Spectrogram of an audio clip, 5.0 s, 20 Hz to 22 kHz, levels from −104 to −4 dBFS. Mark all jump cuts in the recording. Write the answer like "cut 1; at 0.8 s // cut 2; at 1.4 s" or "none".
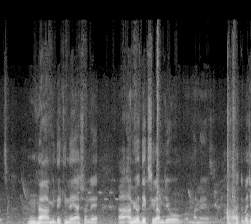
none

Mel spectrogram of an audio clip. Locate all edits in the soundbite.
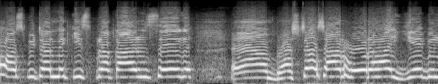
none

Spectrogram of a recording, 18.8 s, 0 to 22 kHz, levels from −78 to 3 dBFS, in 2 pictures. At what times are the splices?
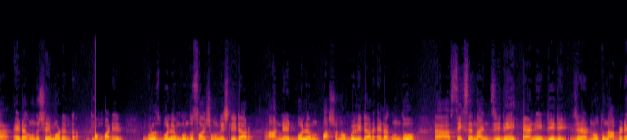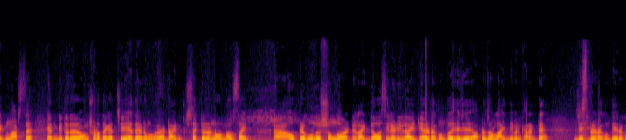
cut 1; at 1.4 s // cut 2; at 10.1 s // cut 3; at 15.8 s

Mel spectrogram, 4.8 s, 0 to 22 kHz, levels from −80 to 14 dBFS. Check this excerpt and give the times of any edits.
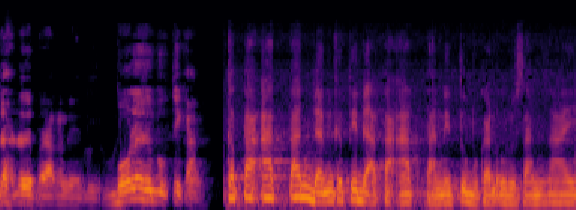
cut 1; at 1.8 s

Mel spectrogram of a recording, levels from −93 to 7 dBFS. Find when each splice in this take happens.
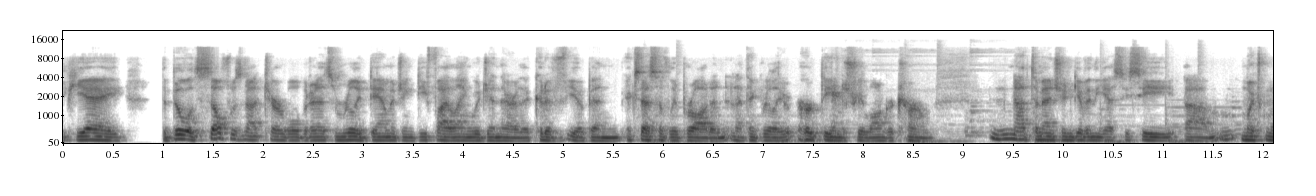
cut 1; at 9.2 s

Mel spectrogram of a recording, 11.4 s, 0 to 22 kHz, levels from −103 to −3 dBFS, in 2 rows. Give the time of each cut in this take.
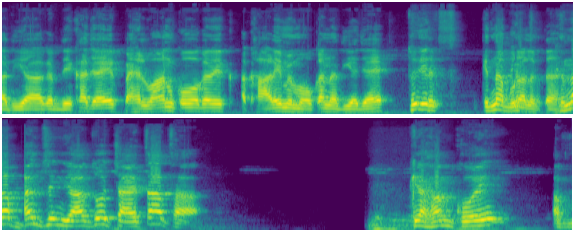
cut 1; at 5.9 s

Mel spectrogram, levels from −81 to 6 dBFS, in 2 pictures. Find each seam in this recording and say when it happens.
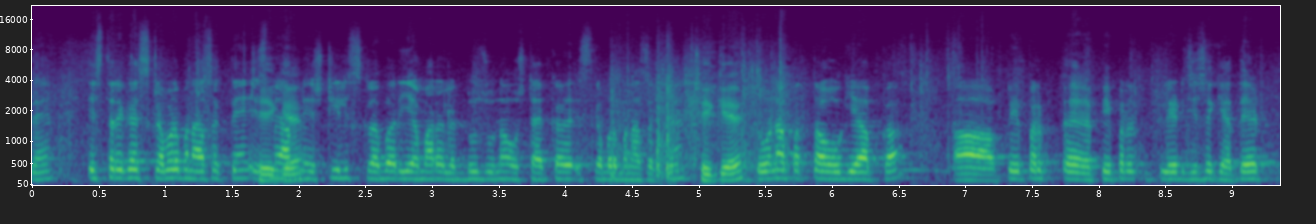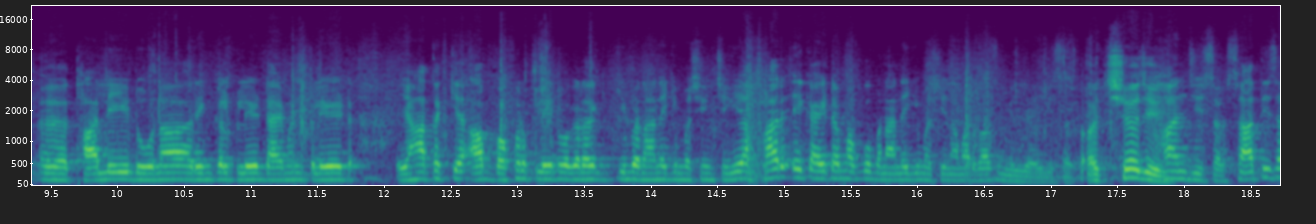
none

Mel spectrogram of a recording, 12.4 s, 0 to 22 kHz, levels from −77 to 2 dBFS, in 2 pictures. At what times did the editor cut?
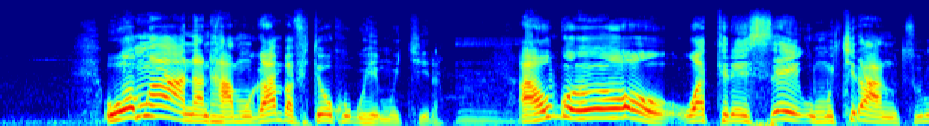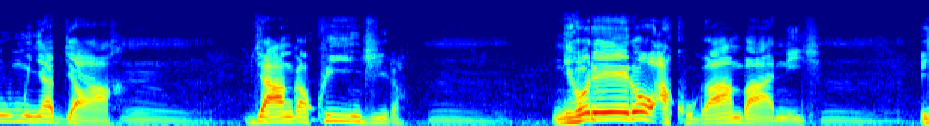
none

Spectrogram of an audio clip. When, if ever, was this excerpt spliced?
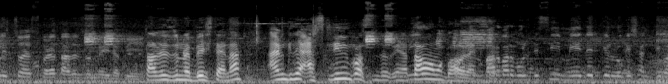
none

